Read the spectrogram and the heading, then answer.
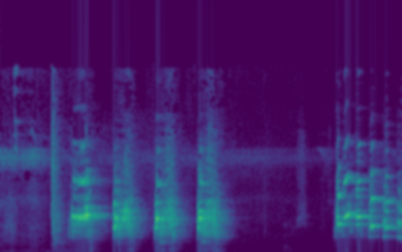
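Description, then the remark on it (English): A female eagle gives four harsh, barking calls in a steady rhythm, loud, followed by a pause and then a burst of rapid chattering notes. “That's her bark.”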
